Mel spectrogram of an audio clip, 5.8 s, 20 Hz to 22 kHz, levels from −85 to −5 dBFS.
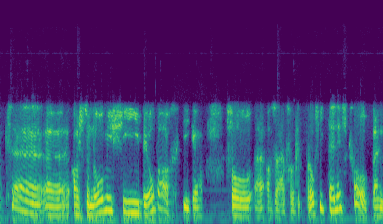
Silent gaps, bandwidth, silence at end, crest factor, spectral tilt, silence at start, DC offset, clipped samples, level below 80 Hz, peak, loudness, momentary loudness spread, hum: none; 4.3 kHz; 0 s; 14 dB; -9 dB/octave; 0 s; under 0.1%; under 0.1%; -40 dBFS; -2 dBFS; -16 LUFS; 7 LU; none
